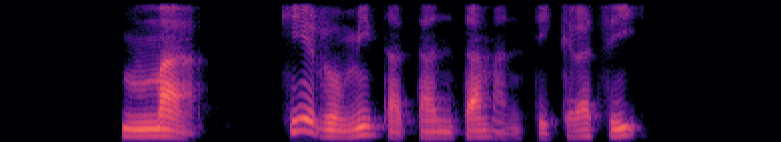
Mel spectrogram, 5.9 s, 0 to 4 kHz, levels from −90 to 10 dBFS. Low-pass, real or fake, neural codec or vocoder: 3.6 kHz; fake; codec, 24 kHz, 1.2 kbps, DualCodec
